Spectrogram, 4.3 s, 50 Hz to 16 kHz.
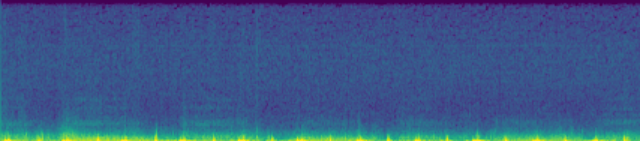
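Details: Heart sounds of a 21-year-old woman during exercise on an exercise bike: a fast, regular heartbeat at about 150 beats per minute, with breathing noise. The recording was set up to capture breathing and is noisy.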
